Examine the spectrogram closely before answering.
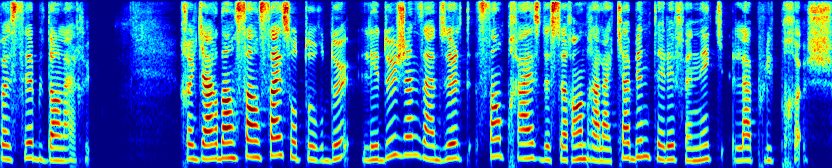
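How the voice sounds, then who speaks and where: Recorded dry and close with no echo, a woman with a Quebec accent speaks at a moderate pace, her high voice showing ordinary pitch variation. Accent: Québécois. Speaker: podcast co-host. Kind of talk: true crime storytelling; casual chat.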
